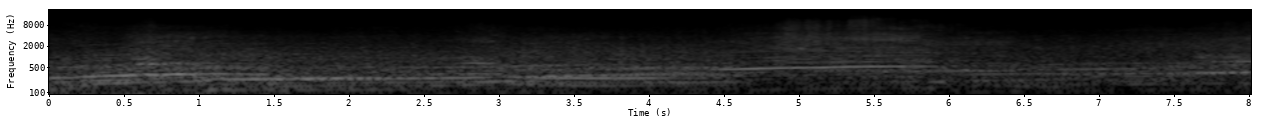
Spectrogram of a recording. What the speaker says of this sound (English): this car is going to roll onto the racetrack here at USA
